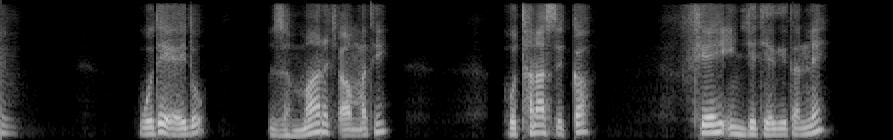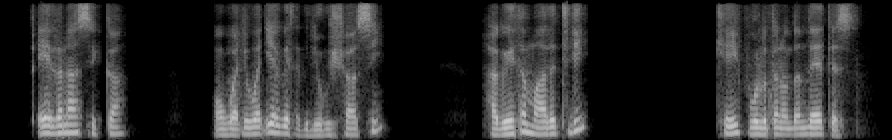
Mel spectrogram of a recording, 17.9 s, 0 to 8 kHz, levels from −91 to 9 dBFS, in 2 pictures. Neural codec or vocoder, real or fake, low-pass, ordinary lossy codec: codec, 16 kHz, about 1 kbps, DyCAST, with the encoder's durations; fake; 7.2 kHz; AAC, 32 kbps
